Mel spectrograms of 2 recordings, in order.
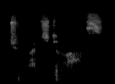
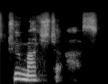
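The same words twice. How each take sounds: First: Soft whispered echo of the phrase. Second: Said in the usual way. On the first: Shown as a demonstration. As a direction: breathe it out as a whisper. Repeated phrase, then whispered.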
